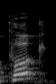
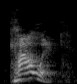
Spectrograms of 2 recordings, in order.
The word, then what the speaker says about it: Cowick: It is Joshua Cook. It's actually Joshua Cowick. Cowick, if I'm reading that pronunciation properly.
